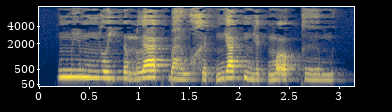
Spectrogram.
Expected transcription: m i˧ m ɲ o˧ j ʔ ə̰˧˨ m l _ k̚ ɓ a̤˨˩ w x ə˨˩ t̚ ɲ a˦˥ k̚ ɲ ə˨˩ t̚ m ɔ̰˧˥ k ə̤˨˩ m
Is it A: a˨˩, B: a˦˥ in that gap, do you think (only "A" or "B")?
B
